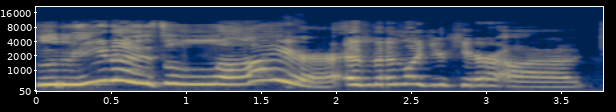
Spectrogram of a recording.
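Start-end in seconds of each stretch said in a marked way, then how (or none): 0.0-2.0 play-acted, very slow, loud, swooping accusing, "liar" stretched. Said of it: "she says it kind of like that".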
